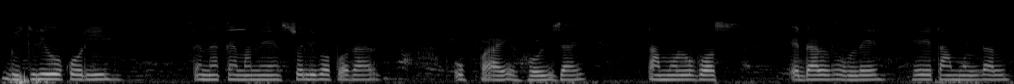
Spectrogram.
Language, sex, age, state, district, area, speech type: Assamese, female, 45-60, Assam, Darrang, rural, spontaneous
